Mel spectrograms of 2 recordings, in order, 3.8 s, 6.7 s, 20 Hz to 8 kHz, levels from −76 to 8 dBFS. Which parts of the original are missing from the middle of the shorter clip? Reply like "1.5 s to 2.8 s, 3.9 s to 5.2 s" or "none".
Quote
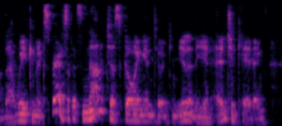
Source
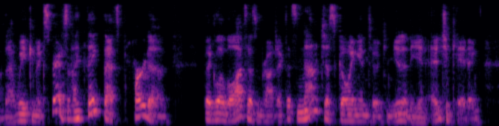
0.9 s to 3.8 s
